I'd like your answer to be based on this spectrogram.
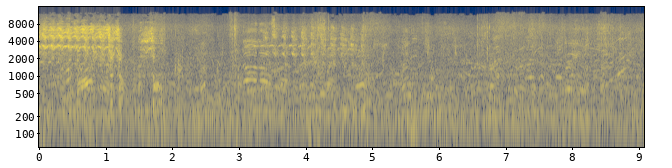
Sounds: speech, neigh, horse

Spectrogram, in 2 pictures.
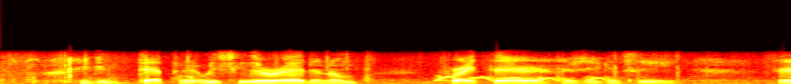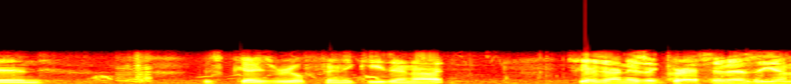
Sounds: outside, rural or natural, speech, animal

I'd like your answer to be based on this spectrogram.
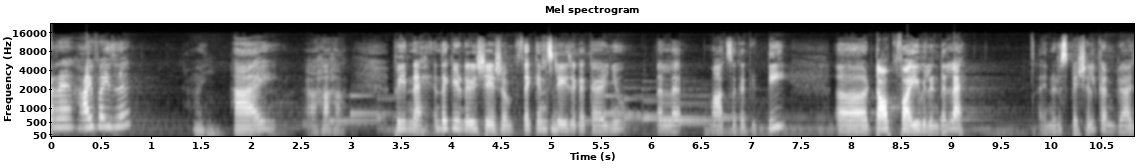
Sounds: music, speech

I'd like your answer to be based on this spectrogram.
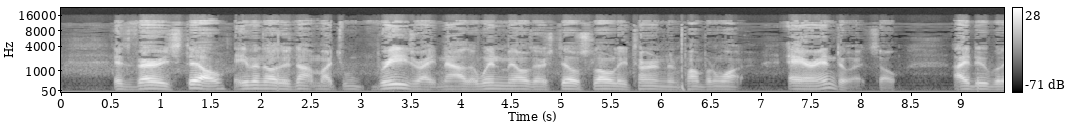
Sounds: speech

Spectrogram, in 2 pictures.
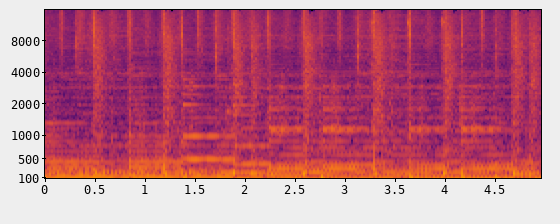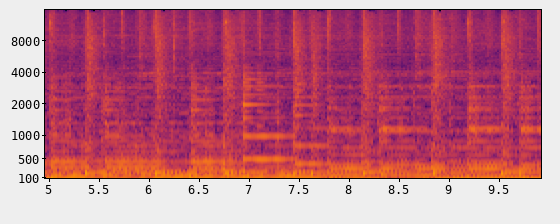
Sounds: music

